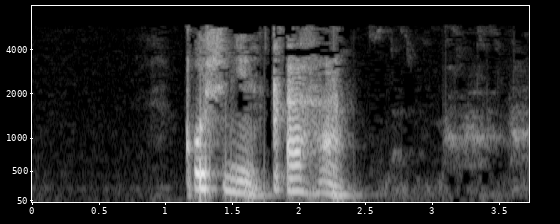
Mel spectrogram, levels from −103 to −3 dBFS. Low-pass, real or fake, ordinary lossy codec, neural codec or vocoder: 7.2 kHz; real; MP3, 24 kbps; none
